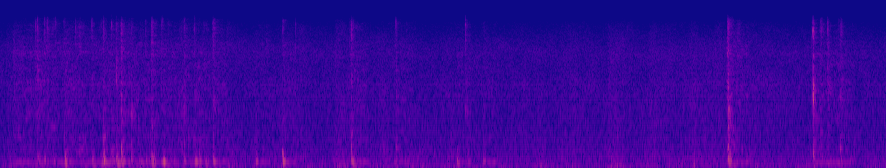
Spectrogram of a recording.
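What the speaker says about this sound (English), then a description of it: "I'm just typing an email real quick to get one more person on here." Quick typing of an email on a computer keyboard, faint close-up key clicks in irregular bursts with occasional sharper taps, running alone for about eleven seconds.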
